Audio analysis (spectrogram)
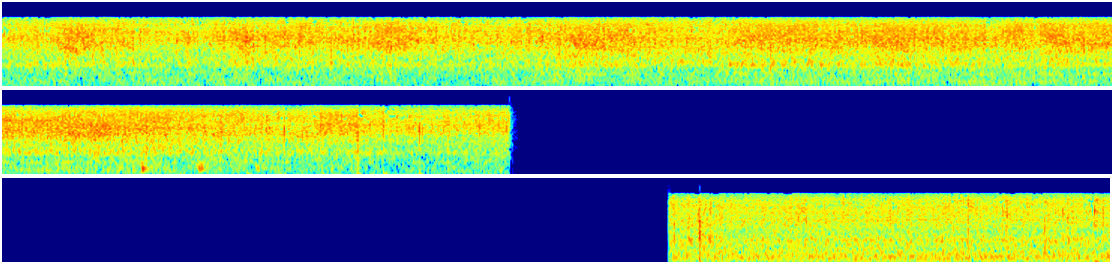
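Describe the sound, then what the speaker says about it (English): Pork stir-frying in hot oil in a pan, a steady close broadband sizzle that runs for about five seconds, drops to silence, then resumes near the end. "I'm going to go ahead and add in my pork. And I'm just going to go ahead and stir fry it for a few minutes"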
